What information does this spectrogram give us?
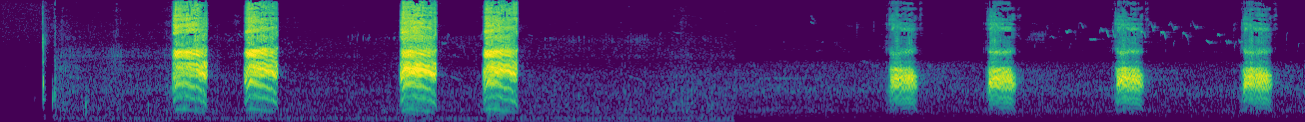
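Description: Crows and rooks cawing, some calls deepening at the end and others flat throughout. There are two loud sets of four harsh caws, the first set in pairs over a humming background and the second evenly spaced against a quieter one.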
